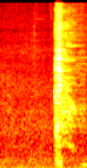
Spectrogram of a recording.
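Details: Single abrupt, harsh adult cough burst trailing into a brief throaty sound over quiet background hum, recorded while talking about an uncle's cake; cough.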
